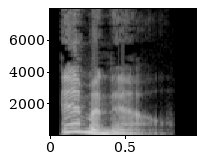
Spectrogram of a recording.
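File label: "ammonal", English, British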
